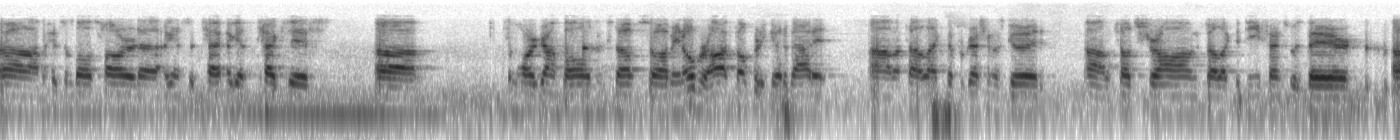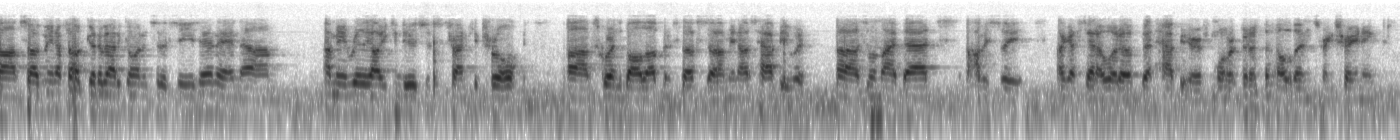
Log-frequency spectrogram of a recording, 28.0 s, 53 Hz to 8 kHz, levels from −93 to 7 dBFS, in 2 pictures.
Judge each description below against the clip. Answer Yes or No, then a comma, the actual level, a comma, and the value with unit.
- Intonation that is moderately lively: No, wide, 6.3 semitones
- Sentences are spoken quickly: Yes, fast, 235 wpm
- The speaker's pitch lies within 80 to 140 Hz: Yes, low, 135 Hz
